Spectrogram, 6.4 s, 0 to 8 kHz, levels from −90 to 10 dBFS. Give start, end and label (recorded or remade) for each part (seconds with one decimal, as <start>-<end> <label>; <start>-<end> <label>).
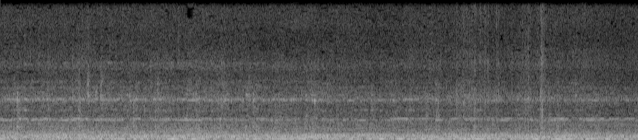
0.0-6.4 recorded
